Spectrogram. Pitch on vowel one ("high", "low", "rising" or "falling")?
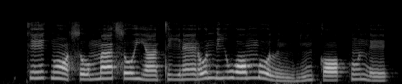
high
